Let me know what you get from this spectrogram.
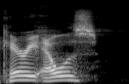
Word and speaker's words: Cary Elwes: Cary Elwes.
